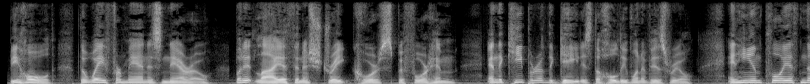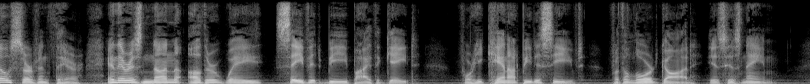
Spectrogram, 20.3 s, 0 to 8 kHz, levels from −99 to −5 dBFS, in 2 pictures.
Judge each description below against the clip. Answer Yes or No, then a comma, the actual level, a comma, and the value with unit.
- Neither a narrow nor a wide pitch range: No, wide, 6.1 semitones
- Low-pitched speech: Yes, low, 110 Hz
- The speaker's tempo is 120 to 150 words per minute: No, average, 170 wpm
